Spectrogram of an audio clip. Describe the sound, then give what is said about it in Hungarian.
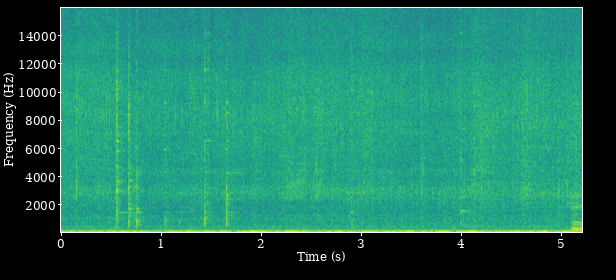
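Bread fries in a pan with a steady, loud sizzle and crackle, broken by a few sharp scraping and stirring clicks as it is moved around. “És ez mind bejön ez az íz ide a kenyérbe, és akkor utána sütöm tovább.”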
